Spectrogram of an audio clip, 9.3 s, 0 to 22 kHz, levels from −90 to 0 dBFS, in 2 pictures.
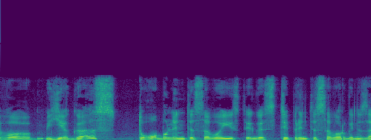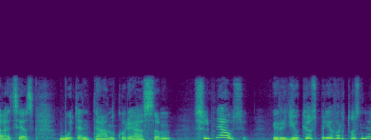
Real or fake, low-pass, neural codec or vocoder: real; 9.9 kHz; none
